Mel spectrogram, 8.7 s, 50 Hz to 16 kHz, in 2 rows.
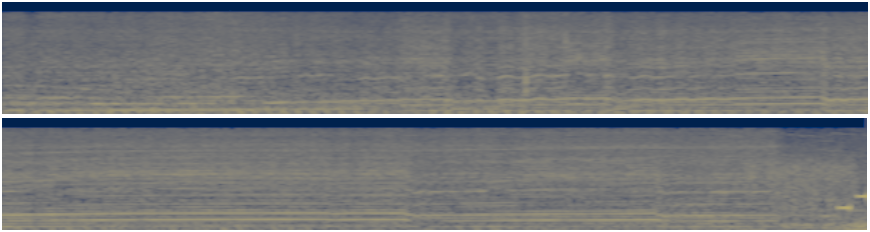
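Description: Formula 1 race car engine from the F1 25 video game, a high-pitched whine holding steady with small pitch shifts and gear changes as the car slows into the pit lane, loud and continuous with no talk.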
